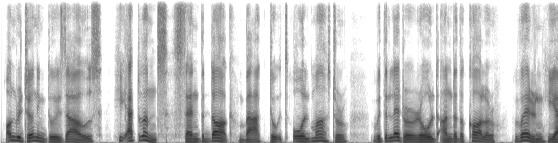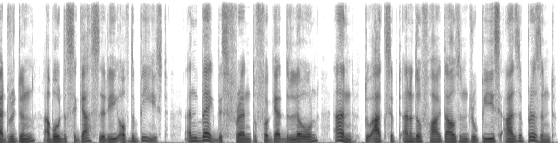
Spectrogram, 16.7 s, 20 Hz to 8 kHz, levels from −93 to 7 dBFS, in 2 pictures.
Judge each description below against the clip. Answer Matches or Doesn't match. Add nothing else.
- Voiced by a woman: Doesn't match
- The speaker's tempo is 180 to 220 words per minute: Matches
